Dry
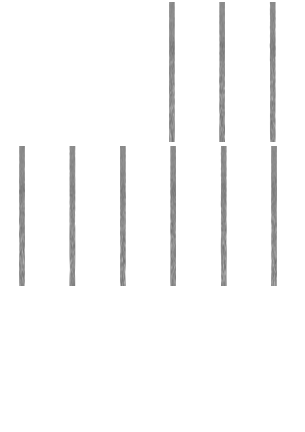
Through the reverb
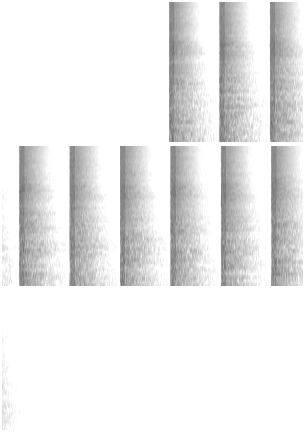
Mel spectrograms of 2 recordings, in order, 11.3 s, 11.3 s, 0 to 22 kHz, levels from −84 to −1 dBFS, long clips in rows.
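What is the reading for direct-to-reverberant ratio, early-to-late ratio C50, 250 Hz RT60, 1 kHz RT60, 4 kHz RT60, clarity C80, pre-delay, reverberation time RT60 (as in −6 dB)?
6.0 dB, 8.0 dB, 0.85 s, 0.80 s, 0.65 s, 10.5 dB, 23 ms, 0.85 s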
